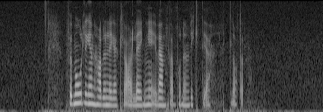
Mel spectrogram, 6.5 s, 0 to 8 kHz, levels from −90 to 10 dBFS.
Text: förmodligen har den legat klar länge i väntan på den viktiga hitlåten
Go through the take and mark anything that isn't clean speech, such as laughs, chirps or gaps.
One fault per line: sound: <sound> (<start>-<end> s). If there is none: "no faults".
sound: dropout (4.4-4.5 s)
